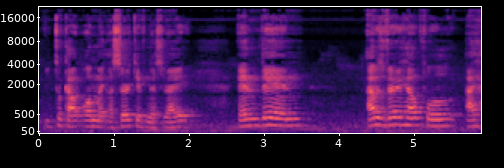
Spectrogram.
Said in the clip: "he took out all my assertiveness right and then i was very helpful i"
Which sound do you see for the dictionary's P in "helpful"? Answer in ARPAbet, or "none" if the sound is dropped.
P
